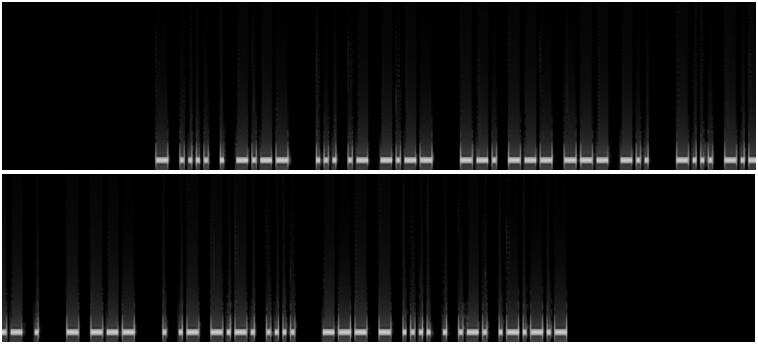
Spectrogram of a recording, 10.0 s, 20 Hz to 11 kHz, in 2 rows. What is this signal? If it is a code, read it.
Morse code, heard as a keyed tone, about 44 wpm, 700 Hz. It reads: THEY SAY GOOD BYE TO EACH OTHER.
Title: Easy Phrases 45wpm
